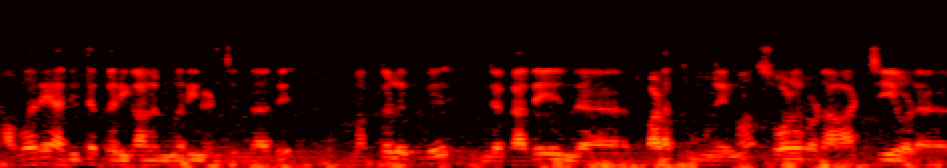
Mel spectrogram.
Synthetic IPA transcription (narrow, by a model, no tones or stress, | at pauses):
ɐʋɐɾeːɐðɪt̪ːɐkɐɾɪɣaːlɐnmaːd̪rinɐɽɛt͡ʃːɯɾɯnd̪aːðɯmɐkːɐɭɯkːɯɪnd̪ɐkɐðɐɪɪnd̪ɐpɐɽɐt̪ːɯmuːlɐjɐmaːsoːlɐɾoːɽɐaːʈ̚t͡ʃɪjoːɽɐ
